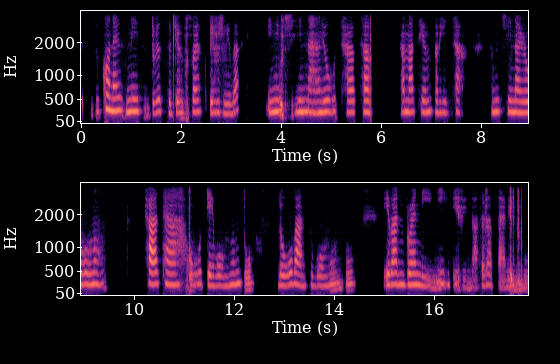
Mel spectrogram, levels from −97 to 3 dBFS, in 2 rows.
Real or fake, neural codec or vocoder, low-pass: fake; codec, 16 kHz, 0.5 kbps, X-Codec, HuBERT features, trained on LibriSpeech; 3.6 kHz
